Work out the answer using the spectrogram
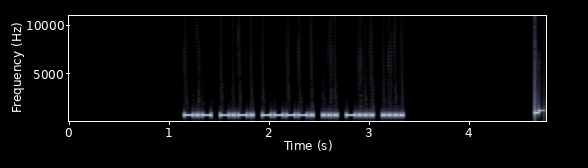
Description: Morse code, heard as a keyed tone, about 40 wpm, 700 Hz. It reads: KC9SBH
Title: USA Call Signs - 6 Characters - 4x Character Spacing - 40wpm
